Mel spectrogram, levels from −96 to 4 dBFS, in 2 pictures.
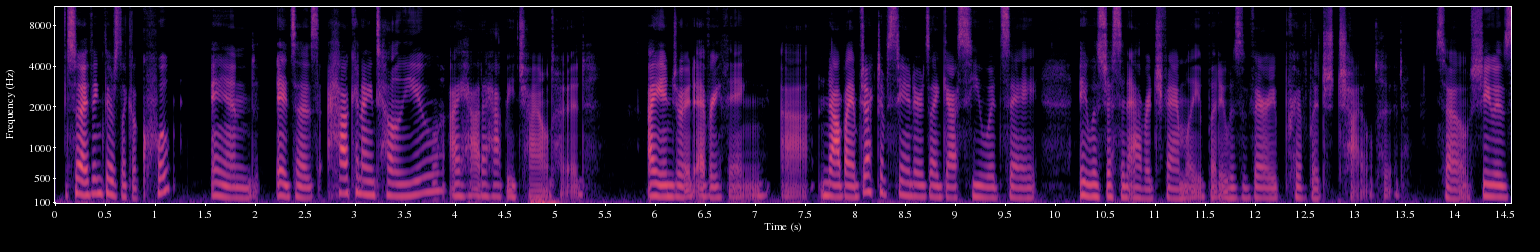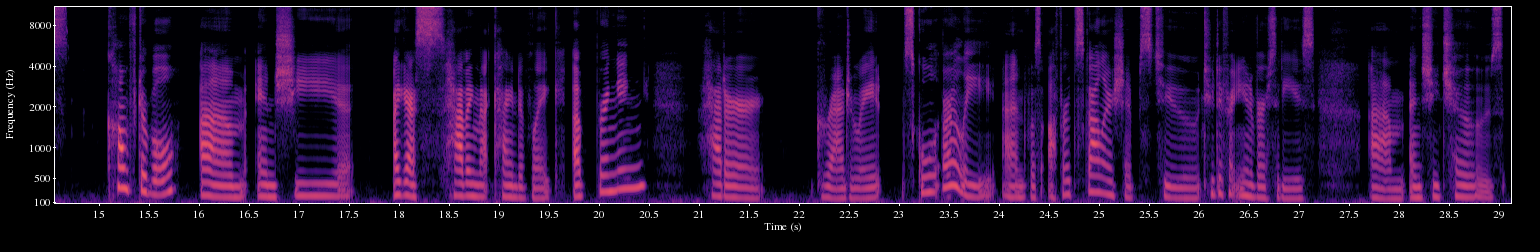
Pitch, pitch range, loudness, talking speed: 190 Hz, 175-215 Hz, -41 LUFS, 160 wpm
